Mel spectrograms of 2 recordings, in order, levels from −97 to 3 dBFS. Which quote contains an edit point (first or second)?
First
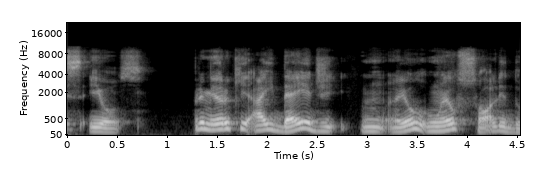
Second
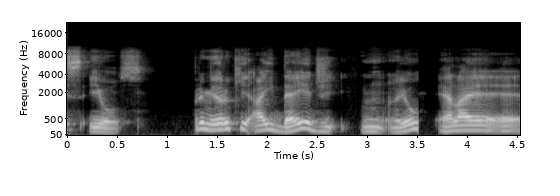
second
